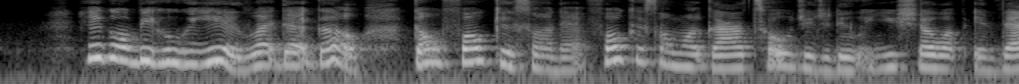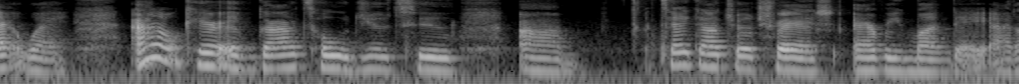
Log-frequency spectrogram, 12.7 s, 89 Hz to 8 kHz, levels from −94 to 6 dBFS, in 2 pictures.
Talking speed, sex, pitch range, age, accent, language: 210 wpm, female, 185-235 Hz, 20-39, American, English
